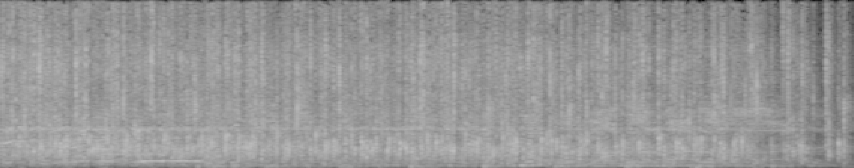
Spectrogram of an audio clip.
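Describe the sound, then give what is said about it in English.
An audience at a comedy show bursts into steady, dense applause as the final comic of the night, Megan Gailey, is introduced: a sustained wash of clapping that holds at full strength for several seconds before tapering slightly at the end, with a few cheers mixed in. “Let's hear it right now from Megan Gailey.”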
